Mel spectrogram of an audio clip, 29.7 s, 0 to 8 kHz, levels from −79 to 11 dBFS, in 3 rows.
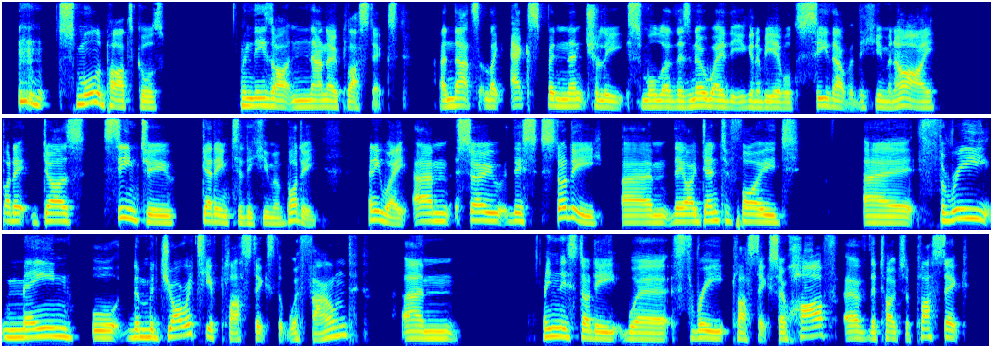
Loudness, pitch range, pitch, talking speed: -21 LUFS, 125-165 Hz, 145 Hz, 140 wpm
